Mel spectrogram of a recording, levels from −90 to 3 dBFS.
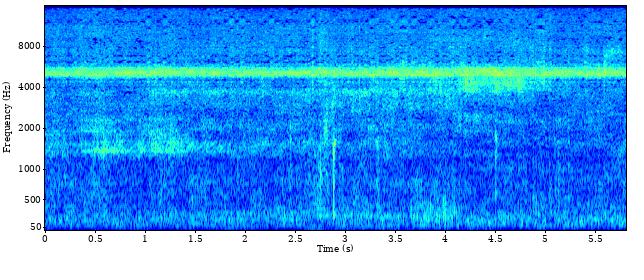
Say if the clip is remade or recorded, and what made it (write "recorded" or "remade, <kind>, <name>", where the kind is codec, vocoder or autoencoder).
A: remade, codec, SNAC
